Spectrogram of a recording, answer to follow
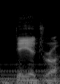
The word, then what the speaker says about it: daedra: technically no demons they are day a drop day adre listen the way I / / pronounce that daedra so my question is is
